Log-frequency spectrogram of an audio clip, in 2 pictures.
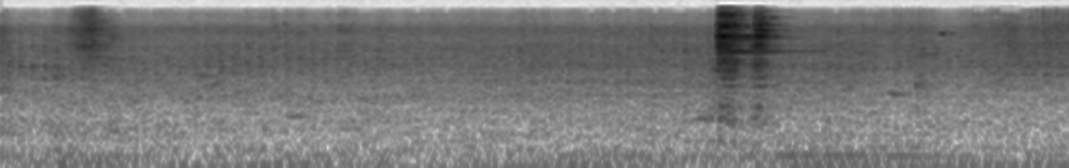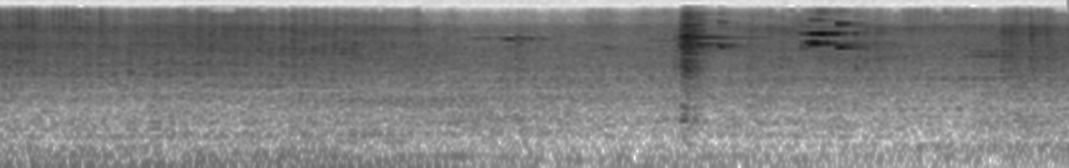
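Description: Steady low background rumble, with sharp metallic clicks: a double click about five seconds in and two more near the end.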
